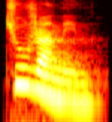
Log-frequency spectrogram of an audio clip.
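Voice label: "чужанін", Komi, female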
